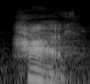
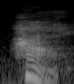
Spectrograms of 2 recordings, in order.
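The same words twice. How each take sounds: First: The word is said in a firm, unbreathy voice. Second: The word is said in a soft, airy voice. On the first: The speaker calls it wrong. "Instead of saying" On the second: The speaker calls it right. "I focused on getting an airier voice"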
